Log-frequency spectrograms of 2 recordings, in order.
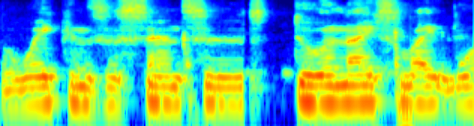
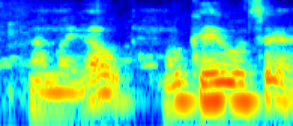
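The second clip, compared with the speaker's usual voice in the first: usual speaking voice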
